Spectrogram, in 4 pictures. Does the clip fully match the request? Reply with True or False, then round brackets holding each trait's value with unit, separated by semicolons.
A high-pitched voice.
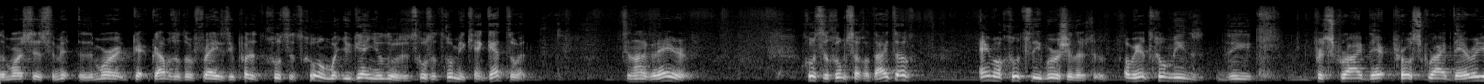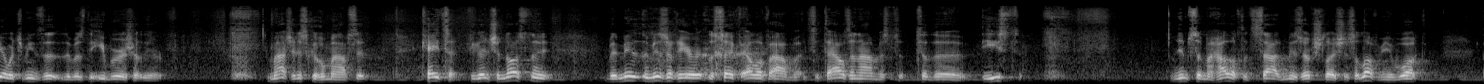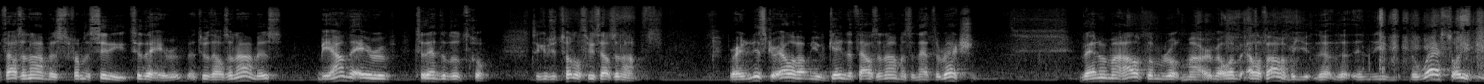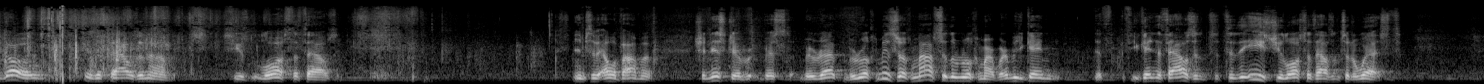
True (370 Hz)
